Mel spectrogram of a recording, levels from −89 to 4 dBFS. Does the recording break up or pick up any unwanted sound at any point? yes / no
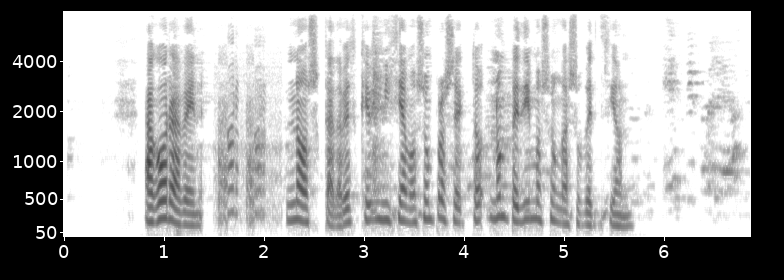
yes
